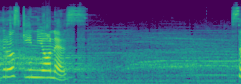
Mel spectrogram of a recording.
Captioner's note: cheers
